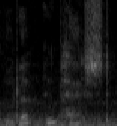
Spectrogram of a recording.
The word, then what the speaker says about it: Budapest: summary for budapest i learned that it is pronounced buddha and pasht budapest is not one city it's actually two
